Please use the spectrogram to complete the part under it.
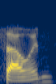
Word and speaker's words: Samhain: It's Samhain, which is spelled Samhain, but it's Samhain.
